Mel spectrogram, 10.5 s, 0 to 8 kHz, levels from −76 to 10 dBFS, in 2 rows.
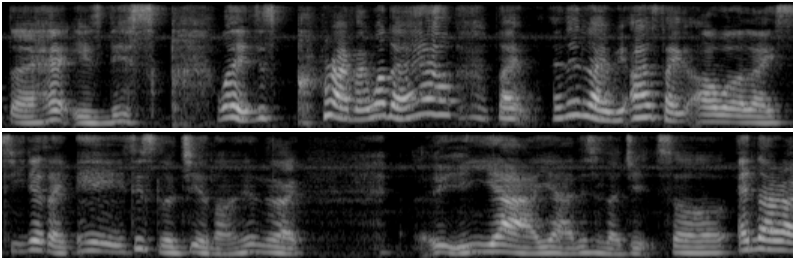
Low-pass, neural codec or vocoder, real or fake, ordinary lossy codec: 7.2 kHz; none; real; none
